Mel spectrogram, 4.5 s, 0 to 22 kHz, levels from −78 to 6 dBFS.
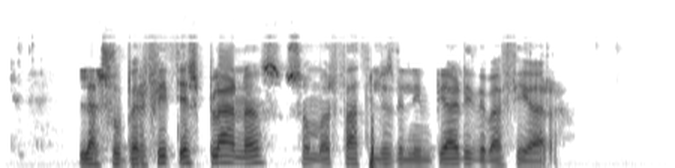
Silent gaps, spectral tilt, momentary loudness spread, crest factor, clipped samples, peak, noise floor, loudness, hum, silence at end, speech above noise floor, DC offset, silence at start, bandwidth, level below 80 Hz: none; -3.5 dB/octave; 7 LU; 18 dB; under 0.1%; 0 dBFS; -68 dBFS; -17 LUFS; 50 Hz at -50 dBFS; 0.75 s; 50 dB; under 0.1%; 0.55 s; 9.6 kHz; -48 dBFS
